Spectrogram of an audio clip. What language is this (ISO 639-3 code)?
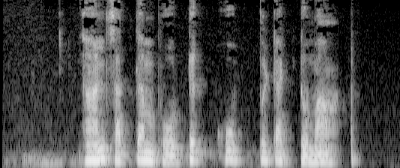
tam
